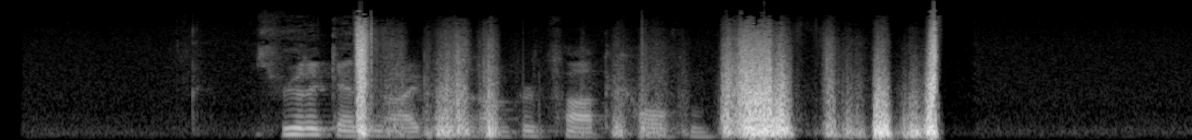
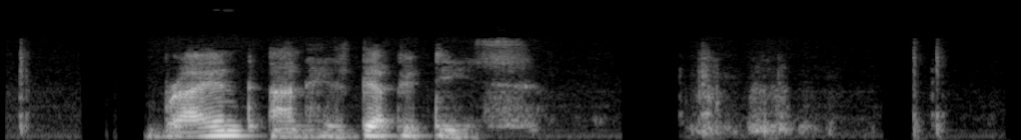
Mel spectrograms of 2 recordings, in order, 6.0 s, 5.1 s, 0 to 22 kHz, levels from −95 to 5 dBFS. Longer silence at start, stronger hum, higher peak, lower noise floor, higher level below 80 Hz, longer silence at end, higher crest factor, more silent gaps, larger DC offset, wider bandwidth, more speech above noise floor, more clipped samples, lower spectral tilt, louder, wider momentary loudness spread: first, 1.4 s vs 0.75 s; neither; about the same, 0 dBFS vs -2 dBFS; first, -71 dBFS vs -54 dBFS; first, -48 dBFS vs -58 dBFS; about the same, 1.25 s vs 1.15 s; second, 18 dB vs 24 dB; second, none vs 3.10-3.36 s; neither; first, 14 kHz vs 6.8 kHz; first, 51 dB vs 32 dB; neither; second, -5 dB/octave vs -8.5 dB/octave; first, -16 LUFS vs -22 LUFS; about the same, 23 LU vs 24 LU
